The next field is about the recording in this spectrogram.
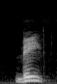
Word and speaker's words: Deeth: "Well, Mr. Death, Deeth, remember, it's a long E.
